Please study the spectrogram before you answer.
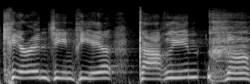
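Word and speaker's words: Karine Jean-Pierre: jean-pierre if you guys want to know the pronunciation i know a lot of people are karen jean-pierre yeah so they didn't made her the press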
